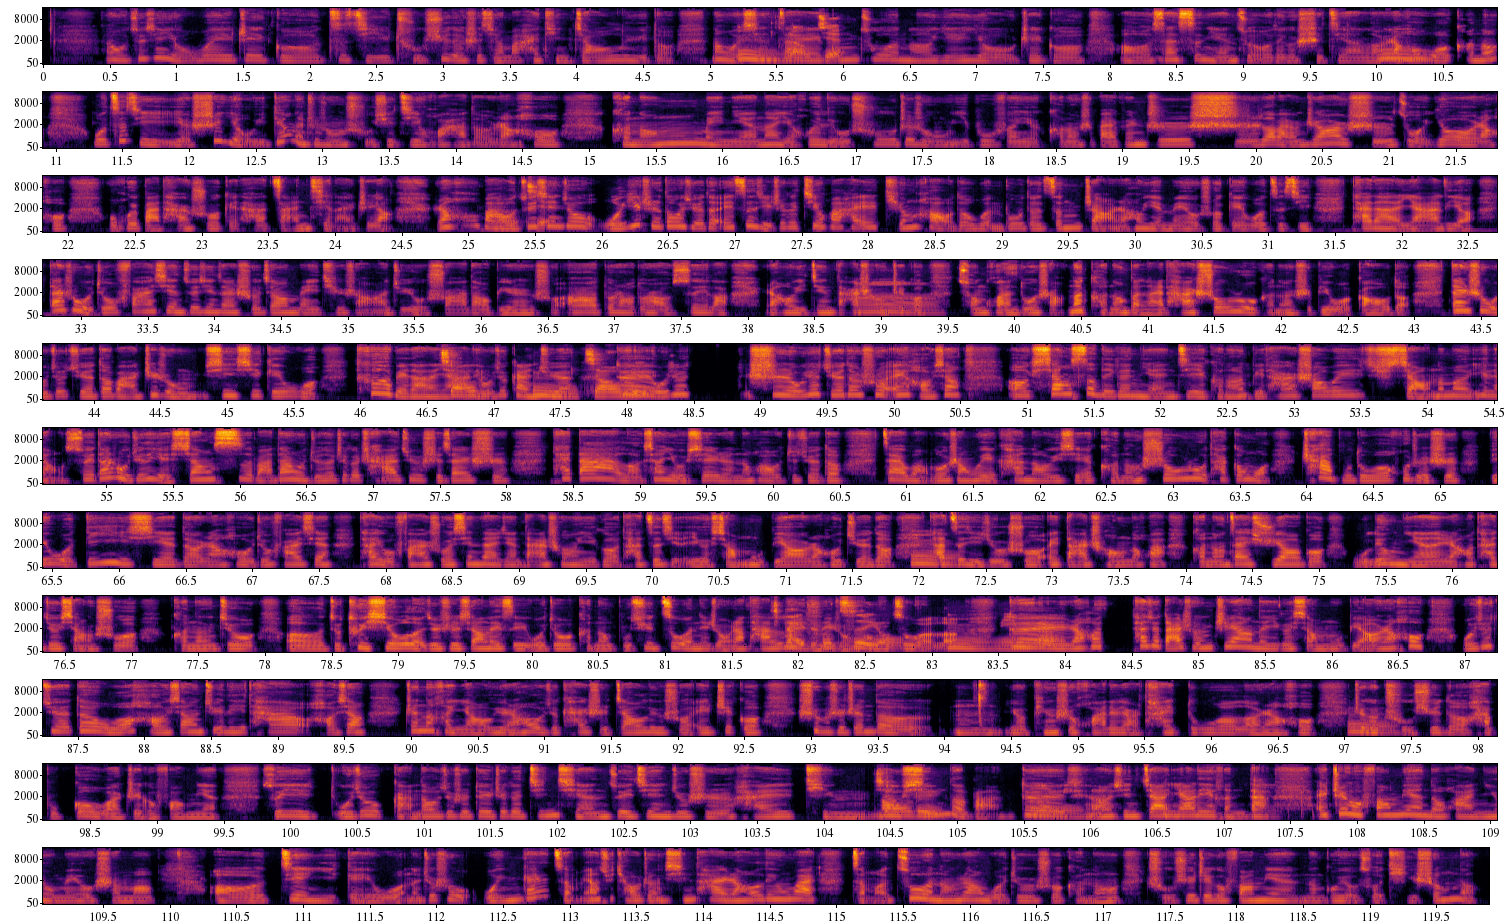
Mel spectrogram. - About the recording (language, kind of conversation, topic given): Chinese, advice, 我觉得开始为退休储蓄太晚了，担心未来的钱不够怎么办？
- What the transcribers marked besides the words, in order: stressed: "特别"; lip smack; other background noise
